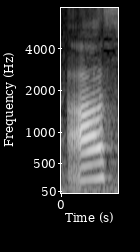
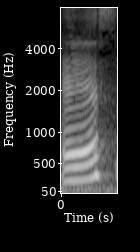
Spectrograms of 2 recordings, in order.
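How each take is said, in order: First: The vowel is a long 'ah' sound. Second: The vowel is a short 'eh' sound. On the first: The speaker calls it wrong. "आस नहीं पढ़ते हैं" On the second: The speaker calls it right. "इसको पढ़ते हैं एस"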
